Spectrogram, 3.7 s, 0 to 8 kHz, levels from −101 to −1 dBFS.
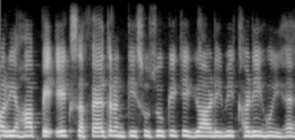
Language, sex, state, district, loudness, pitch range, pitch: Hindi, female, Bihar, Kaimur, -14 LUFS, 240-255 Hz, 250 Hz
